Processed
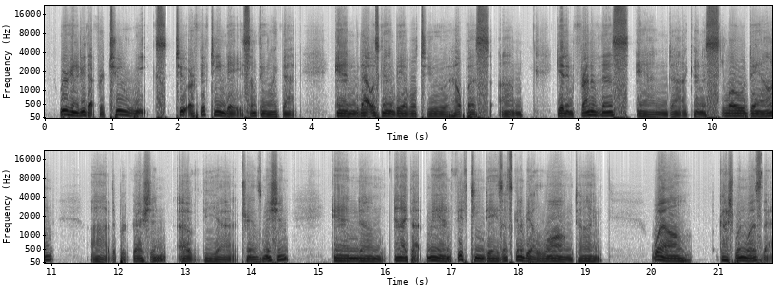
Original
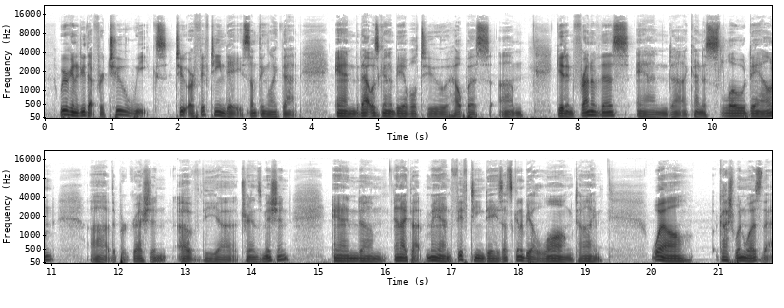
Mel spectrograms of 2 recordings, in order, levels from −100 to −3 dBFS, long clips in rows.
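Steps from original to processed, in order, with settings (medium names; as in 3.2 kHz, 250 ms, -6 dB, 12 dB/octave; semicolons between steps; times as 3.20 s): tracing distortion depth 0.12 ms; in parallel at -3.5 dB: fuzz box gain 30 dB, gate -38 dBFS; on the sum: crackle 400 per s -40 dBFS; peaking EQ 1.4 kHz -4 dB 2.2 oct; trim +1.5 dB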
